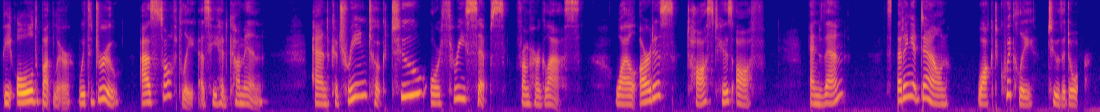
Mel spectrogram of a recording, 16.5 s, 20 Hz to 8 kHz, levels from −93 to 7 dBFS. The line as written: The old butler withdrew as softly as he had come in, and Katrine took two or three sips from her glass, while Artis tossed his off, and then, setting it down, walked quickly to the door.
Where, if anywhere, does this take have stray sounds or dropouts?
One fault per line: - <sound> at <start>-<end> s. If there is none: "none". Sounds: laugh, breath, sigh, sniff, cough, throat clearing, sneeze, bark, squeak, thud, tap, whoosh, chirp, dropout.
- dropout at 13.4-13.5 s
- dropout at 16.2-16.3 s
